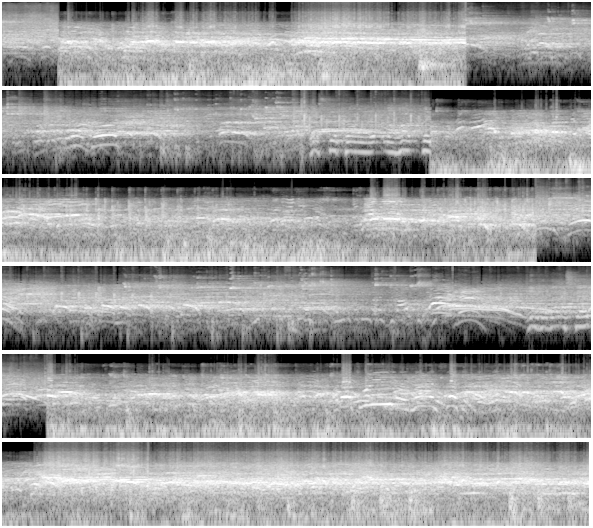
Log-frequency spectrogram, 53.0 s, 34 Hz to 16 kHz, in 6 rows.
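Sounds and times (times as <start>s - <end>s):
crowd voices: 0.0s - 52.9s.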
